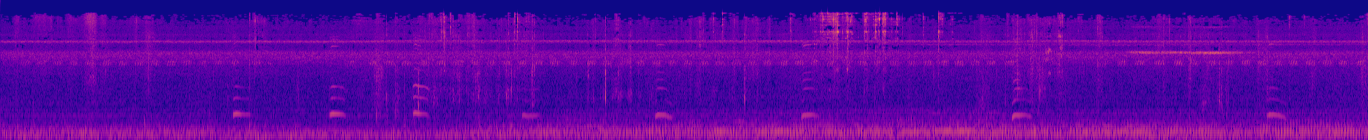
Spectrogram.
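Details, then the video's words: Baby monkey named Brady crying out and calling to its mother for help: short, arched, whistle-like cries with faint overtones, first repeated about every second, then scattered, over a steady insect buzz and light rustling. "Mom Help! Adorable Baby Monkey Brady Cry Call Mom For Help"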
